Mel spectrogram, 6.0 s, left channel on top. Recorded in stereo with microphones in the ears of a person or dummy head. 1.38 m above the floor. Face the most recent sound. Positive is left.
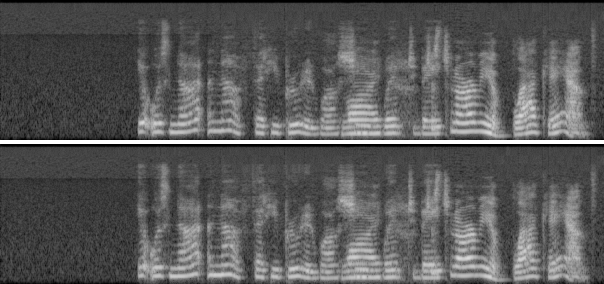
turn(degrees=0)  # may be behind; listen again after turning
